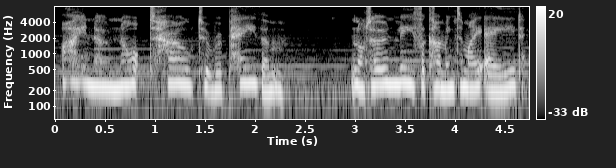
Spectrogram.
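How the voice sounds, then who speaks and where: An actress playing a gentle, formal young queen in a video game, speaking in measured, earnest, archaic phrases. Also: on the high side, fairly even intonation, soft background music, natural voice. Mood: grateful, composed. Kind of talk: scripted video game cutscene acting.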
